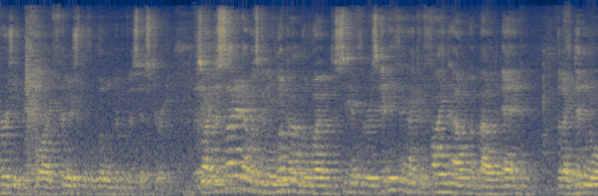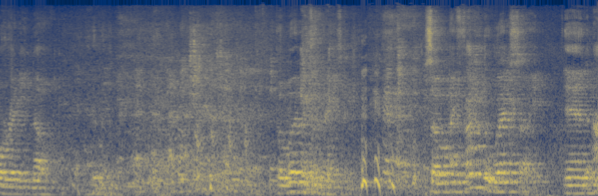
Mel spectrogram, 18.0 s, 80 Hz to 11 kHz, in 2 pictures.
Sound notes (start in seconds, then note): 10.0 laughter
